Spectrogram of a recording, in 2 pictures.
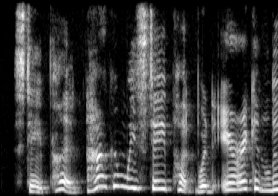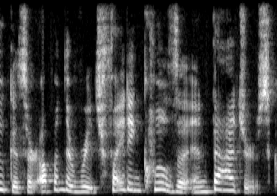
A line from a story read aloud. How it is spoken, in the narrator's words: cried Sylvie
